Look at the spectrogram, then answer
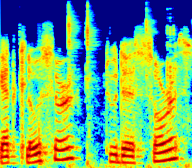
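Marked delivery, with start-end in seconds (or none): none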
